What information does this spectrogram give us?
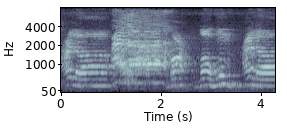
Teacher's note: لام پر کھڑا زبر ہے. الف مدہ کی طرح تھوڑا کھینچ کر پڑھیں گے. لام کھڑا زبر لا.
